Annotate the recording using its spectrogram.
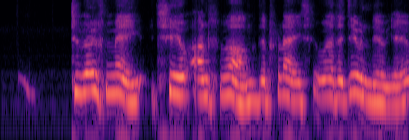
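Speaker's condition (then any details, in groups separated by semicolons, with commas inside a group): Down syndrome; from birth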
